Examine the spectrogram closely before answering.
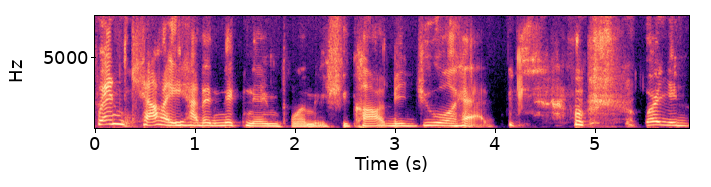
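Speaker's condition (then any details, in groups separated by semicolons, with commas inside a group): Cerebral palsy; since birth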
